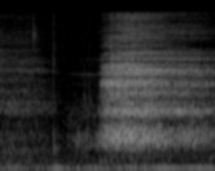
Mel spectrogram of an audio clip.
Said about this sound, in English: You may find it helpful to take a deep inhale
